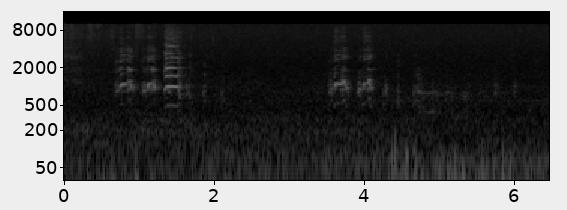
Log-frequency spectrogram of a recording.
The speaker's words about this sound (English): Well, they've calmed down a bit now, but I'm just going to try and record my chickens. They've really gone crazy. There's, like there's an alien in the coop or something.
